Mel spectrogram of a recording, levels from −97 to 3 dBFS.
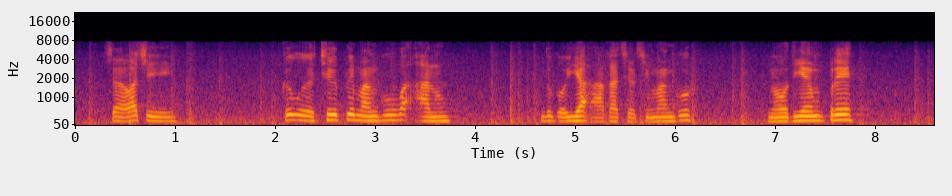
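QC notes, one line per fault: No faults heard in this clip.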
